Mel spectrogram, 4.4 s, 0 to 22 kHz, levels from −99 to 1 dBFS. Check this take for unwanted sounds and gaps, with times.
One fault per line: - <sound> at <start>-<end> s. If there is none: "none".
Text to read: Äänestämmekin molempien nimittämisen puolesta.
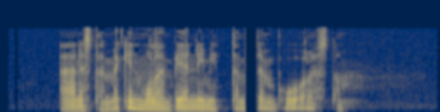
- dropout at 2.4-2.6 s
